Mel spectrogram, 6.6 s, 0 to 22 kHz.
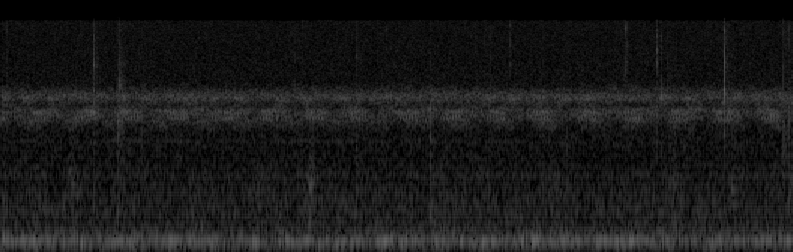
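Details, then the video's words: Insects singing at midnight at the close of summer in rural Yurihama, Tottori, Japan, September 2020: a continuous thin high trill over a low steady hum, with a few soft pops from a wood-burning stove. "mid night the voice of insects"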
